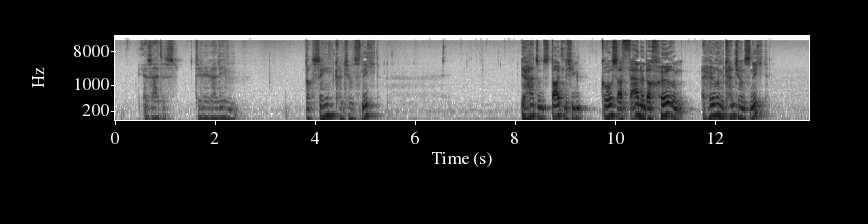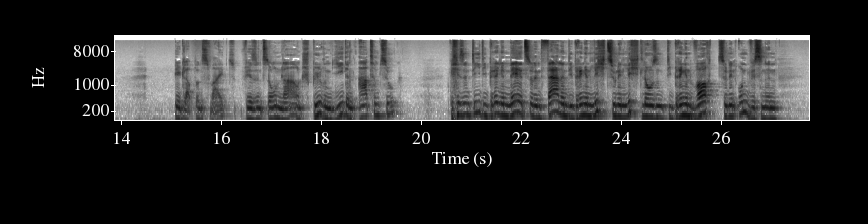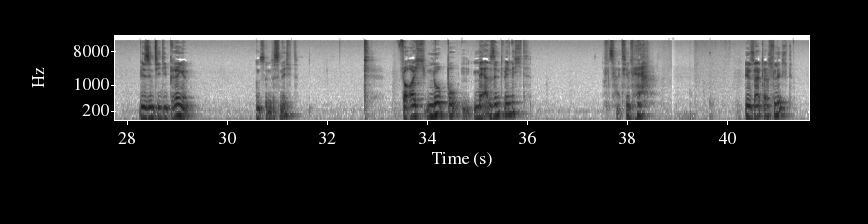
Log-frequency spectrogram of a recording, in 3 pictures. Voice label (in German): traurig, jungen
